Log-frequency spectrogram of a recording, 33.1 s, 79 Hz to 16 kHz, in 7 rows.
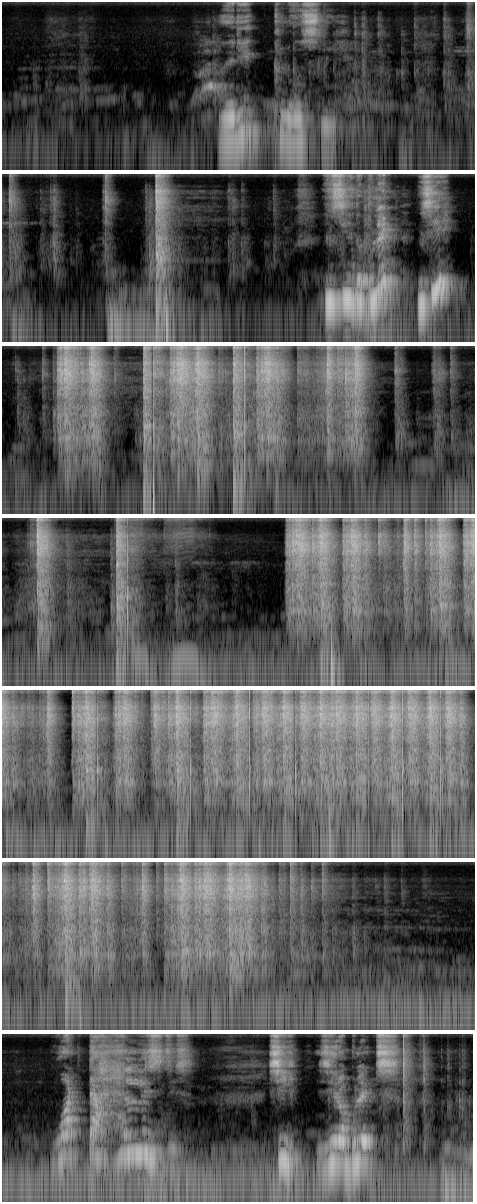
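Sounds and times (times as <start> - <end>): foam-dart blaster clicking shots: 6.2 - 6.6, 10.0 - 13.2, 14.5 - 16.1, 17.0 - 27.0.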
